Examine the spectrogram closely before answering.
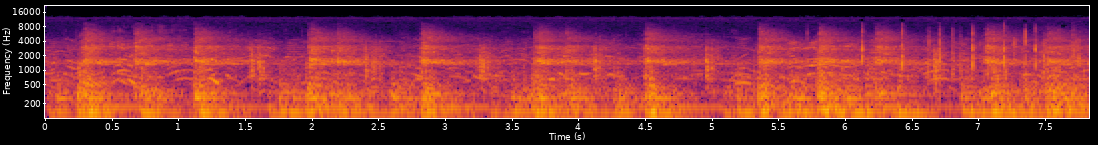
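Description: Loud, steady drum and gong beats pound in a regular rhythm over a dense wash of cheering and shouting from a large crowd, continuous throughout, as Adili, the 'Tianshan Eagle', walks step by step with a balance pole toward the finish.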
